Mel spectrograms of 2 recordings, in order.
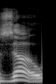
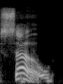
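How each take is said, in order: First: The word begins with a buzzing z sound. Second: The word begins with a hissing s sound. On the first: "if you were saying zo" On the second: "instead of so"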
